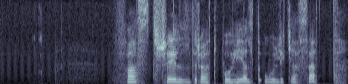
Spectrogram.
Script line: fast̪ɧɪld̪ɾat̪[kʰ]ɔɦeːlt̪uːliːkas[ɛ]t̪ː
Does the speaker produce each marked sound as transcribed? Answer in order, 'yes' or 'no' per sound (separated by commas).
no, yes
